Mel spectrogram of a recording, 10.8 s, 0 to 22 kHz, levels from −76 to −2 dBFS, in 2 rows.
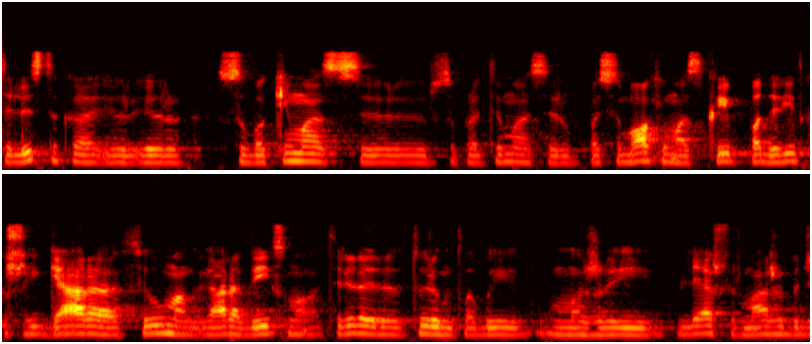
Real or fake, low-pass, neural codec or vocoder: real; 7.2 kHz; none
